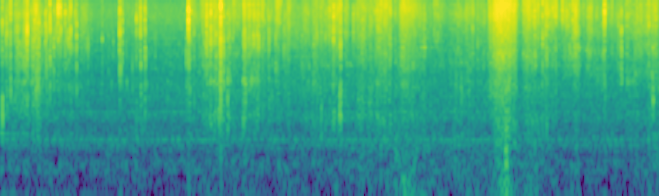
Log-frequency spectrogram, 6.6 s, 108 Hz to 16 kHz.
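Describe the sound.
Bible pages are turned to 2 Corinthians 5 during a sermon, giving soft, continuous rustling and crinkling paper with a few brief, louder flips.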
